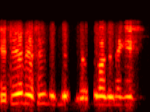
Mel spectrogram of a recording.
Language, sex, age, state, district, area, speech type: Assamese, male, 18-30, Assam, Majuli, urban, conversation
